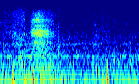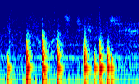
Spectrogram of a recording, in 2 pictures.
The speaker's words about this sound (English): That's such a fucking weird knock. Why'd I do that?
